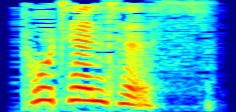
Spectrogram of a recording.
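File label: "portentous", English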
